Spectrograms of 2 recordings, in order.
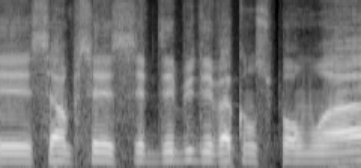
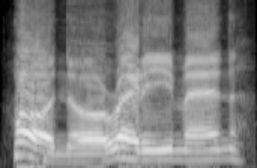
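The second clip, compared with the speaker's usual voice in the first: put-on English with a French tinge; showy English accent; 2 semitones higher, 5 dB louder, slower than usual. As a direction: exclaim loudly in hammed-up English accent. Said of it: "admirer mon magnifique accent anglais".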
